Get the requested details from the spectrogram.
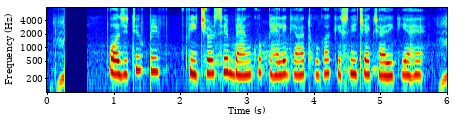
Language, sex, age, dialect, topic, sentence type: Hindi, female, 18-24, Awadhi Bundeli, banking, statement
